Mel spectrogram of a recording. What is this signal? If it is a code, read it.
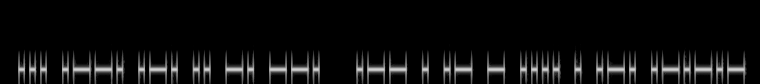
Morse code, heard as a keyed tone, about 22 wpm, 700 Hz. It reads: SPRING WEATHER.
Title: Sentences from Top 1200 Words 22wpm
